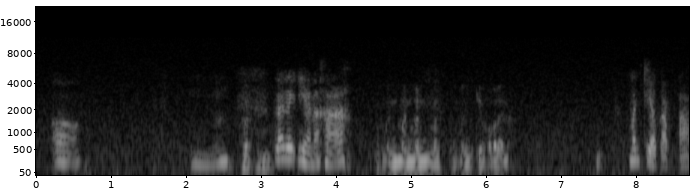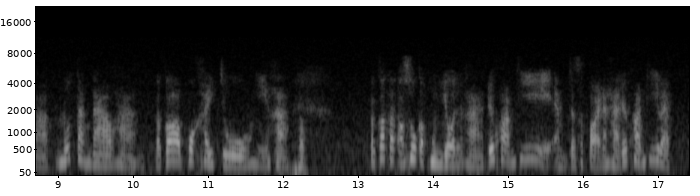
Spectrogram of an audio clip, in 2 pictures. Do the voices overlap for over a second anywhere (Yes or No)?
No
